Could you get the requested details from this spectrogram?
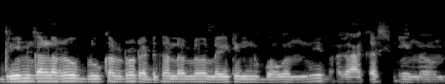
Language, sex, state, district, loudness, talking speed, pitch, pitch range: Telugu, male, Andhra Pradesh, Krishna, -17 LUFS, 160 wpm, 125 Hz, 120-135 Hz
